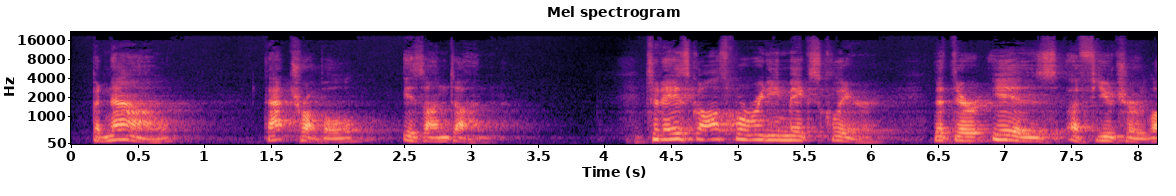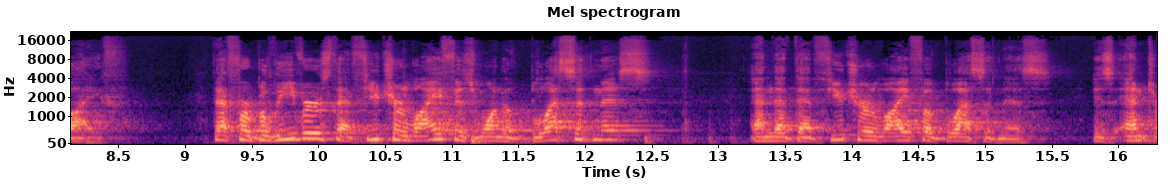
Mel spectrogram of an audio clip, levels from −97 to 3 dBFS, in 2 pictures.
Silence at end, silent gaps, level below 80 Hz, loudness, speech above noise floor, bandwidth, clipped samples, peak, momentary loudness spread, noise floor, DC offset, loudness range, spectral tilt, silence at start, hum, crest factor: 0 s; none; -60 dBFS; -19 LUFS; 43 dB; 19 kHz; under 0.1%; -2 dBFS; 12 LU; -62 dBFS; under 0.1%; 3 LU; -5 dB/octave; 0.15 s; none; 18 dB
